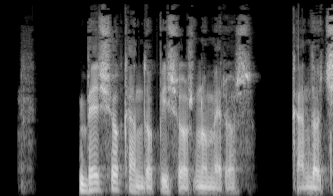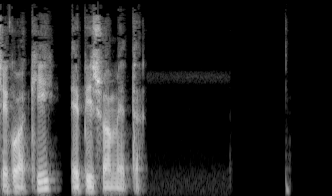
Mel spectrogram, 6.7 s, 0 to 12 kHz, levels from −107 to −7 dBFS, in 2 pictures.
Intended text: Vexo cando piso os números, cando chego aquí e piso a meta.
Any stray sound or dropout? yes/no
no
